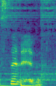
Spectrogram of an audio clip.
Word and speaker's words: synod: Convened a synod. It's pronounced synod. It's definitely pronounced synod.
